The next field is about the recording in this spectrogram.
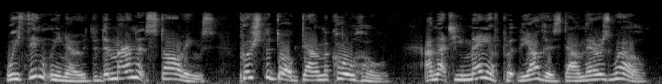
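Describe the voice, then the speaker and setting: A woman playing a bossy, sensible schoolboy leader in a children's audio drama, speaking in a brisk, decisive way. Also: medium pitch, big pitch swings, darkish tone, poor audio. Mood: authoritative.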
